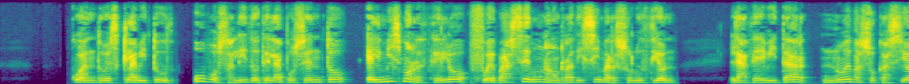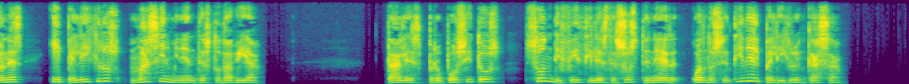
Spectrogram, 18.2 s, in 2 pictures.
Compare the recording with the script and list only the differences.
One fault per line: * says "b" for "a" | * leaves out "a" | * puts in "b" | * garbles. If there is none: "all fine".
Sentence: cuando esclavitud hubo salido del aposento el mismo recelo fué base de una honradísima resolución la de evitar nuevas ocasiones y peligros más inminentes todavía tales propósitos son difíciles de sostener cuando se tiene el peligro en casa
* leaves out "de"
